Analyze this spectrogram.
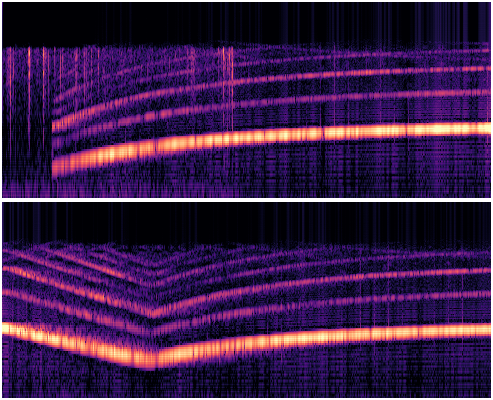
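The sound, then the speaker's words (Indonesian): A loud, wailing fire engine siren as the truck arrives at a house fire. It sweeps upward and holds high, dips sharply in pitch, then climbs back and sustains. “Tak lama kemudian, mobil pemadam kebakaran datang.”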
